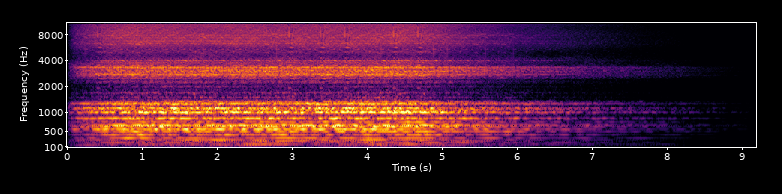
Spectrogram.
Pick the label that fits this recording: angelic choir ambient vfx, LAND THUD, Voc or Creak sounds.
angelic choir ambient vfx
